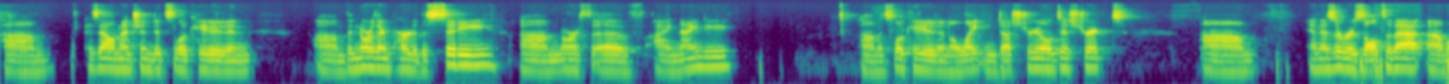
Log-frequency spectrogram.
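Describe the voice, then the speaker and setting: Male planning staffer, medium pitch, matter-of-fact, presenting cases at a public meeting. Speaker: city planning staff member.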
